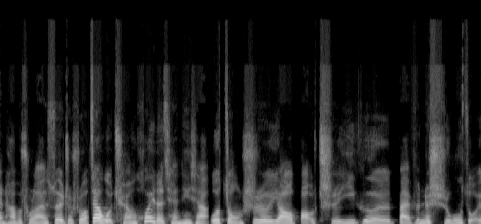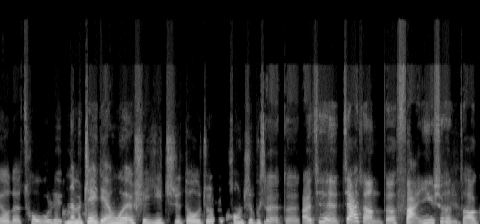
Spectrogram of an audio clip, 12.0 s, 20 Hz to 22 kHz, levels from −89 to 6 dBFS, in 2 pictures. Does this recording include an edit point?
yes; 1 cut; at 9.3 s

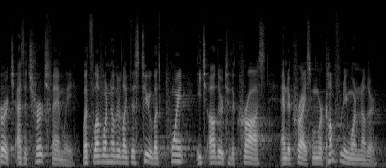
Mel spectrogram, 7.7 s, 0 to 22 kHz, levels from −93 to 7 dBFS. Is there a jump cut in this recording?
yes; 1 cut; at 1.6 s

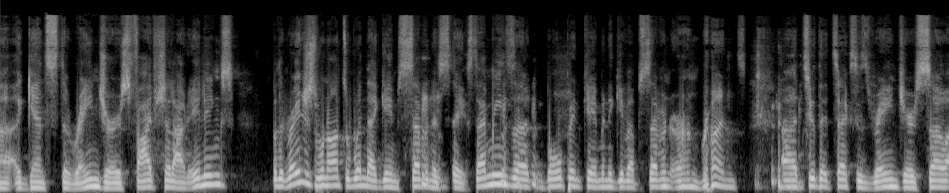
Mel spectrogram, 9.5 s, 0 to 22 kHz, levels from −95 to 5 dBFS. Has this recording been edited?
no; 0 cuts

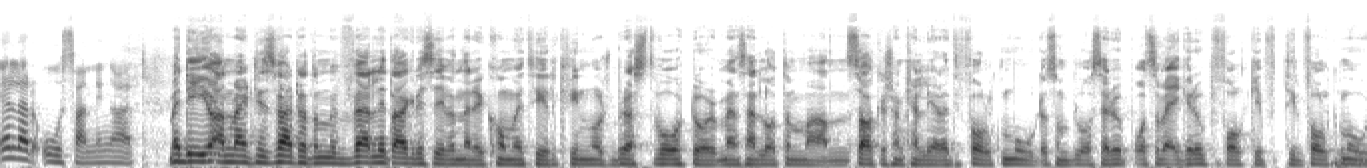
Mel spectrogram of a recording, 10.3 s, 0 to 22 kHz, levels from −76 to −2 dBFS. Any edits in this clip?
yes; 1 cut; at 6.3 s

